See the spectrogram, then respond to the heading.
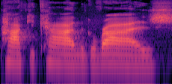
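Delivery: imitated, put-on Boston accent. Talking about finding accents funny, quoting what you hear in Boston, imitating a Boston accent. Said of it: "you go up to Boston and you hear like".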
